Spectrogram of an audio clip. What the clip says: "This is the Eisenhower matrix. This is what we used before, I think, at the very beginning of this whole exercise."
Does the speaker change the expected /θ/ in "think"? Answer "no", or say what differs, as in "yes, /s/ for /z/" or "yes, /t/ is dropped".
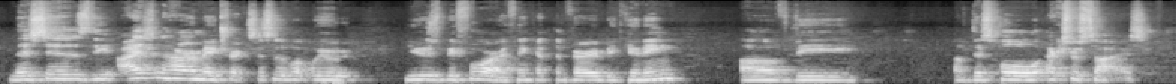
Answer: no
